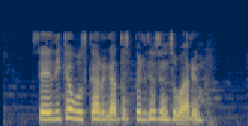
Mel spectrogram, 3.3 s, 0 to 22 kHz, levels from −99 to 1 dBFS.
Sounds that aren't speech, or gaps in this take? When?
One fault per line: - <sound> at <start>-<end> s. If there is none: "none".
none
